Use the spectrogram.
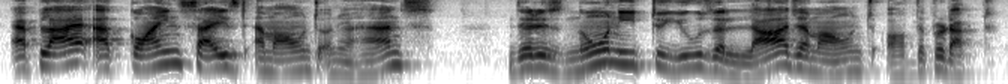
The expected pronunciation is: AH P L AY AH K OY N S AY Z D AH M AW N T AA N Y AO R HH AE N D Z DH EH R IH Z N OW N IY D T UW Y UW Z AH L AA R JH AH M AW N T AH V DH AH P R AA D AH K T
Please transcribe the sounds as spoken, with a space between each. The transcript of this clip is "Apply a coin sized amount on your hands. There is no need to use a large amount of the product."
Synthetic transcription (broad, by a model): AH P L AY AH K OY N S AY Z D AH M AW N T AA N Y AO R HH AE N D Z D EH R IH Z N OW N IY D T UW Y UW Z AH L AA R JH AH M AW N T AH V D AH P R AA D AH K T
